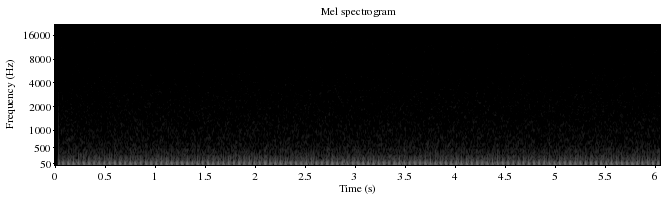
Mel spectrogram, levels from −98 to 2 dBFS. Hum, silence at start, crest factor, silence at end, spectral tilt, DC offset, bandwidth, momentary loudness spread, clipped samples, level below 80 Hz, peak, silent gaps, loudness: none; 0 s; 12 dB; 0 s; -5.5 dB/octave; under 0.1%; 16.5 kHz; 1 LU; under 0.1%; -64 dBFS; -50 dBFS; none; -67 LUFS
